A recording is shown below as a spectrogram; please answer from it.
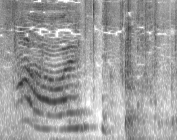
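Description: A wet cat being bathed in a tub gives one long, drawn-out meow lasting nearly a second, followed by a shorter, lower sound.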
